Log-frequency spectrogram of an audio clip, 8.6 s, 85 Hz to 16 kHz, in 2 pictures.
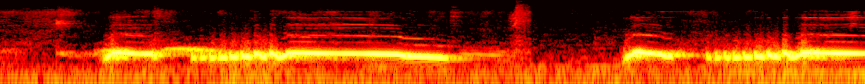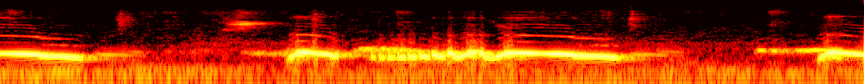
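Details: Barbary dove of the local puter pelung type, a competition singer, recorded clearly as a tutor song. It gives repeated coos: a short rising note, then a long rolling, slightly descending phrase, each about every 2.6 seconds. Faint low background rumble.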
